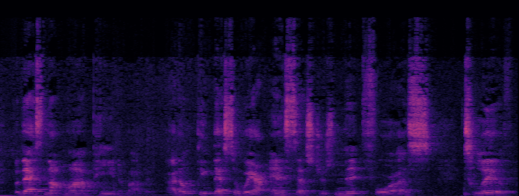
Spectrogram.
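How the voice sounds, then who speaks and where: There is audible room echo and noticeable background noise as a woman with an American accent speaks at a fairly low pitch and a moderate pace. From US South, Georgia (Thomasville). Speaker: author, photographer and historian. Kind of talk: interview on live show.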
